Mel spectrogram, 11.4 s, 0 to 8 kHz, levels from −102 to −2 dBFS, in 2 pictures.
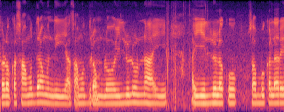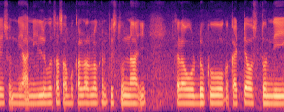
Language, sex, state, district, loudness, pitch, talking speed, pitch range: Telugu, male, Andhra Pradesh, Guntur, -16 LUFS, 160 Hz, 125 wpm, 155-165 Hz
